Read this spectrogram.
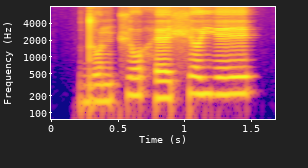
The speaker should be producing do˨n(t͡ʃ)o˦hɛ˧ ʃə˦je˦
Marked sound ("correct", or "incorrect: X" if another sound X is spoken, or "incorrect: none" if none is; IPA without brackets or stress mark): correct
